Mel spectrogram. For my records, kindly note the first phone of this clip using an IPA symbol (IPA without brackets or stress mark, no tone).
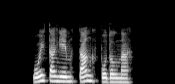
o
